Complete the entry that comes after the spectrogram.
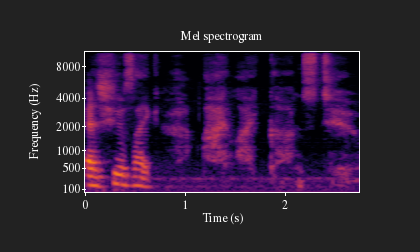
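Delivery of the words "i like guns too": very quiet, slow, drawn-out whisper. Retelling a woman at work who came up after a meeting, retelling a whisper.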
